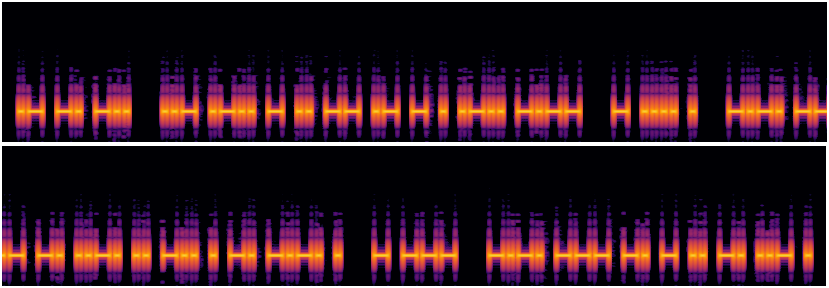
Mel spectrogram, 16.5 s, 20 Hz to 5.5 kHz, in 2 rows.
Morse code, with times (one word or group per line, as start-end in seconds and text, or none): 0.2-1.3 AND
1.6-5.8 ULTIMATELY
6.1-6.9 THE
7.3-11.6 CONFIDENCE
12.0-12.8 TO
13.1-16.3 CONTINUE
